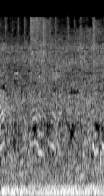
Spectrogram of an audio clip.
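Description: Steady low-pitched rumble, with faint voices in the background.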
